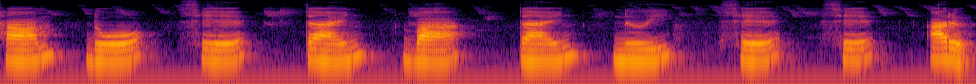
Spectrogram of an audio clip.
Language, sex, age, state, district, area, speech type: Bodo, male, 18-30, Assam, Kokrajhar, rural, read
